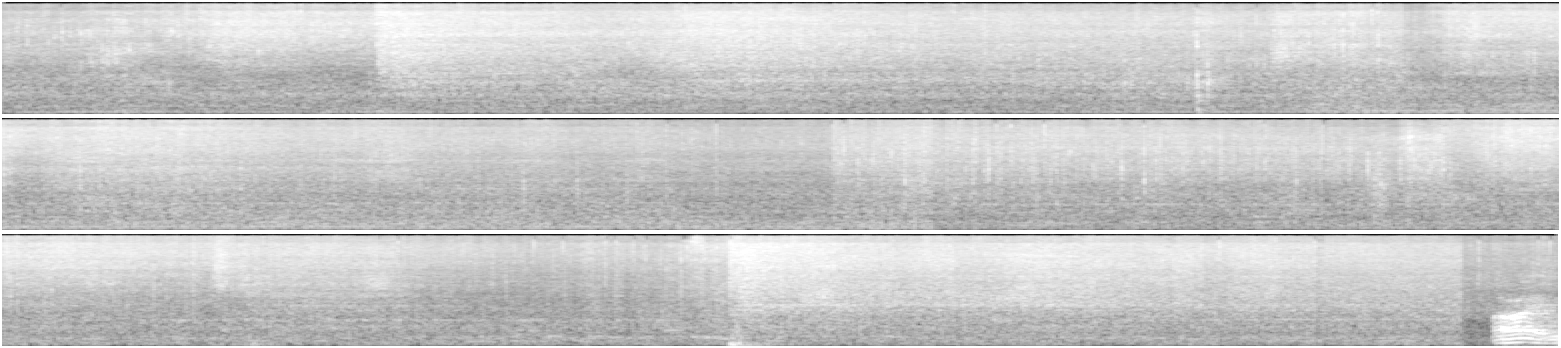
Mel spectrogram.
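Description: Coffee-rubbed flank steak sizzles in a grill pan on an induction stove, a steady bright hiss and crackle that fills the whole stretch, with a few soft clatters near the end.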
